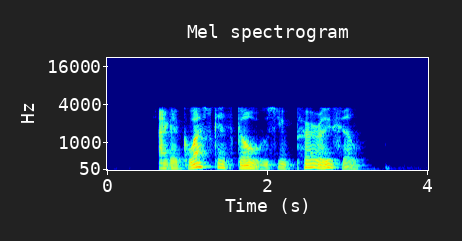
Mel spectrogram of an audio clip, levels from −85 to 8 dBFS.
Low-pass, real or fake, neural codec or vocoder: 3.6 kHz; real; none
